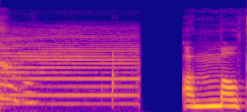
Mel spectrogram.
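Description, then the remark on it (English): Two loud, brassy air horn blasts: a sustained one lasting about a second, a brief pause, then a shorter second blast, with no talking over them. “I want to wear air horns all the time for everything I ever do.”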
